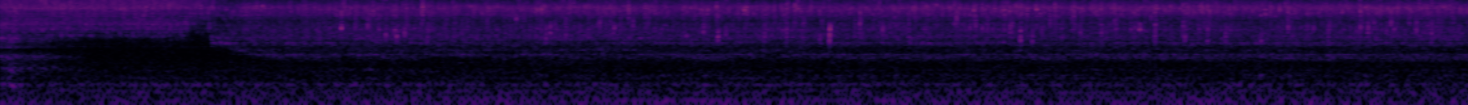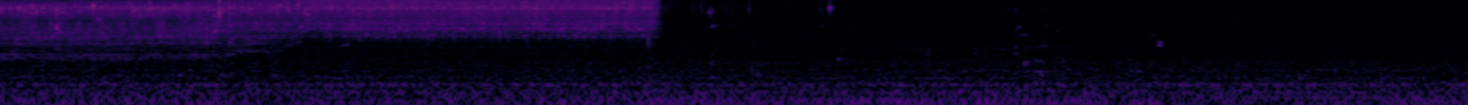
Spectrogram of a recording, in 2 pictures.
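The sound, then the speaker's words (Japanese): Hot water runs from a shower into a cup as a steady, faint hiss of flowing water. The brighter splashing layer cuts out near the end, leaving a softer, duller flow. “まずはシャワーからお湯を出して、コップにしてお湯をためて、”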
